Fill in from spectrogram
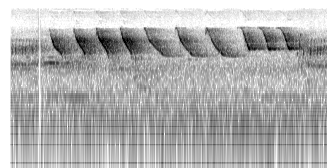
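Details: Canary in full tembakan song, giving a run of about ten bright, high descending swept notes at roughly four per second, each slurring downward, over a quiet background.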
